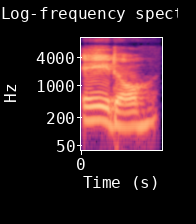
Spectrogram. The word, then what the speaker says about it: Eido: So Adrian, if you pronounce it in Japanese, it's actually pronounced Eido. So just EI is pronounced A.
